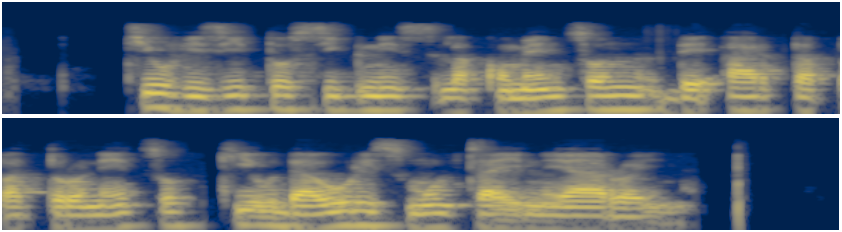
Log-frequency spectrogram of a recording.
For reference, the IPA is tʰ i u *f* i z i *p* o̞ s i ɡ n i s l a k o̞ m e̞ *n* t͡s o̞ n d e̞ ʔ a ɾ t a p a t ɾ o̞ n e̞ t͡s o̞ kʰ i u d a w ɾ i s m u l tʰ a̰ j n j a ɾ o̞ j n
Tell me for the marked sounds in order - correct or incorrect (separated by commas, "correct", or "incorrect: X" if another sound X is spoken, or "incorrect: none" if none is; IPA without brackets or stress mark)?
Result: incorrect: v, incorrect: t, correct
